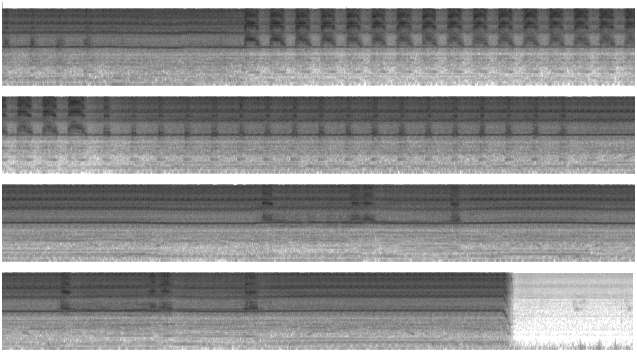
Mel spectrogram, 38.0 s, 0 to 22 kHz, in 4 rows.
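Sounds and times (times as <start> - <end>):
milling machine spindle whining: 0.0 - 36.2
stepper motor tones: 0.0 - 36.3.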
